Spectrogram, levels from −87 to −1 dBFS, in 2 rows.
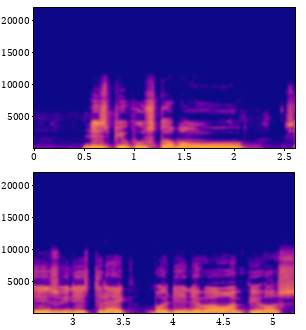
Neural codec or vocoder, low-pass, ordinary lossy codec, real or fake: none; none; none; real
